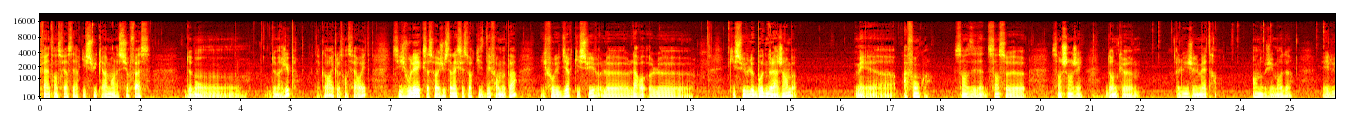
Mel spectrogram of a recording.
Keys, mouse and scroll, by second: 2.3 middle click, 4.1 middle click, 5.4 scroll up 1, 6.1 scroll up 2, 6.3 middle click, 22.5 right click, 24.0 click, 25.7 right click.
